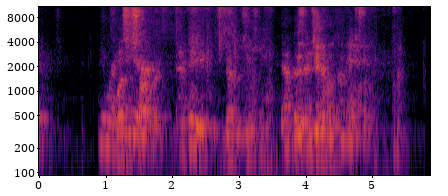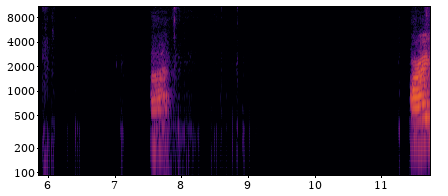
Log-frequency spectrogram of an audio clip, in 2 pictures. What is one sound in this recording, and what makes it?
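A woman speaks calmly to a class, heard through a microphone.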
